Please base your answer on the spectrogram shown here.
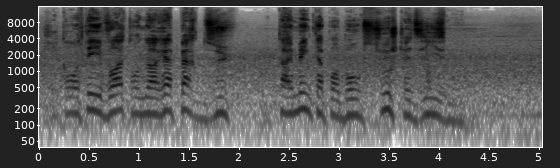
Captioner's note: biker speaking foreign language; Roots speaking foreign language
